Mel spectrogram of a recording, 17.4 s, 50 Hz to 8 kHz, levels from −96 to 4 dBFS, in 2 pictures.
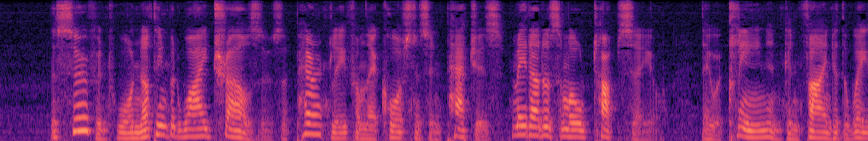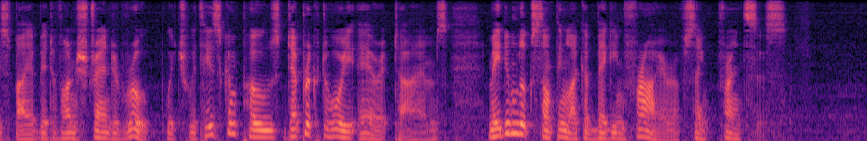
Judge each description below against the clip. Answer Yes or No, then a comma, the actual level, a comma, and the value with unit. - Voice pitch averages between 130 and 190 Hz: Yes, low, 135 Hz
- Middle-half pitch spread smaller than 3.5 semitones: No, average, 5.2 semitones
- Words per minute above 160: Yes, average, 180 wpm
